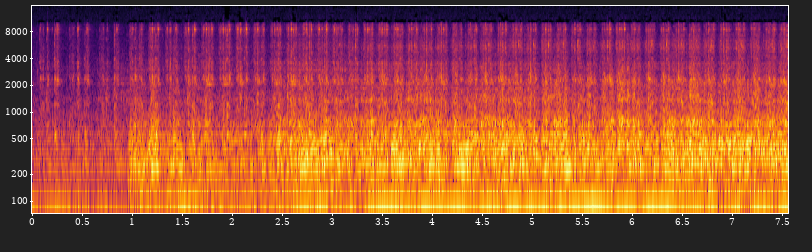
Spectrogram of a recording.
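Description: A sewing machine stitches with a rapid, steady rattle.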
